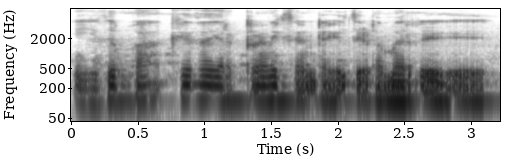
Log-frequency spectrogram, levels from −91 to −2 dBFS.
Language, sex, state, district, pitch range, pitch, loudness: Tamil, male, Tamil Nadu, Kanyakumari, 115-120 Hz, 115 Hz, -18 LUFS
